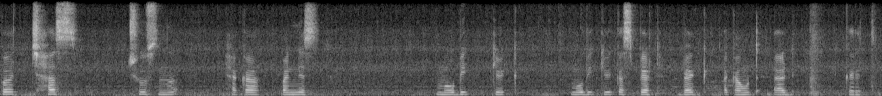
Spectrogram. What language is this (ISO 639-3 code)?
kas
